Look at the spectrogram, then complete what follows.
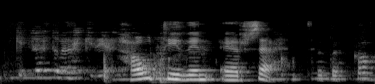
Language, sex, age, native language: Icelandic, female, 10, Icelandic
